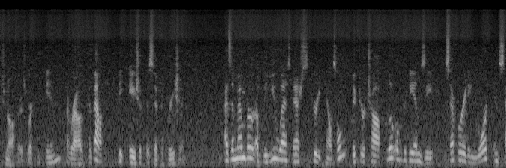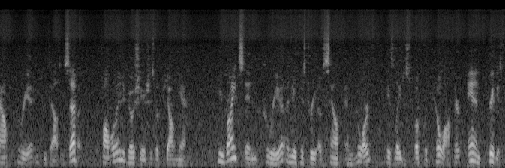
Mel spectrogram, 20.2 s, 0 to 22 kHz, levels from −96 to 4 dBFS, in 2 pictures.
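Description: Noise suppressor artifacts run from start to finish. The suppressor pulls what it judges to be steady noise down by about 21 dB frame by frame, so the room noise, sitting about 10 dB below the speech, pumps between phrases.

Speech cut by the noise suppressor occurs at 0.03–2.04 s, 2.37–3.71 s, 4.47–5.42 s, 5.74–11.77 s, 12.16–13.97 s, 14.47–17.52 s and 17.84–20.23 s. Soft speech mistaken for noise drops by about 18 to 22 dB over roughly a third to half of each stretch, leaving consonants and word endings swallowed and faint.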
